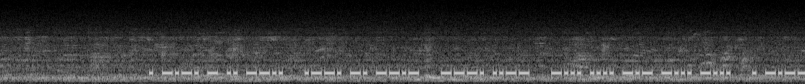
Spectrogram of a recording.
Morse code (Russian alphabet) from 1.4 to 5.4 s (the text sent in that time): ЕЦТИЗ ПНЩ ЧЮ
